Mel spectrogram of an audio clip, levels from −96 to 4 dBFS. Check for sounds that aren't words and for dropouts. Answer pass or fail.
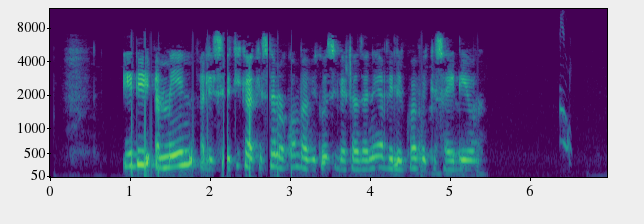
fail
